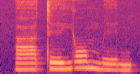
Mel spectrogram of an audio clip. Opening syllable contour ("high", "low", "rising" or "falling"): low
